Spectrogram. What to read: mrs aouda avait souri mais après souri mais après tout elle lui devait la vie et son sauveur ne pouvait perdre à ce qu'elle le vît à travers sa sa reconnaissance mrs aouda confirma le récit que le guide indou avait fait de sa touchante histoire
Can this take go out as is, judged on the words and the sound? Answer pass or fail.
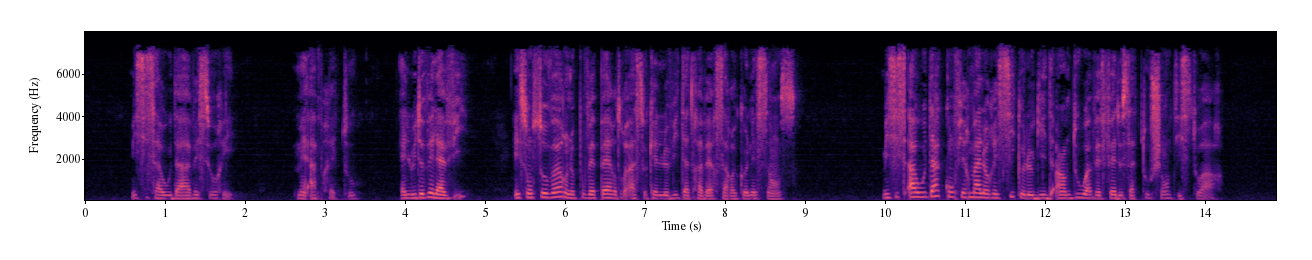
fail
